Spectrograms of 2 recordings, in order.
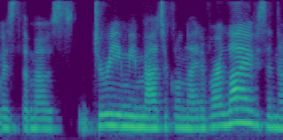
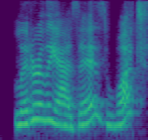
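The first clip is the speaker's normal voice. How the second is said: stunned, incredulous disbelief, raised and pitched up; 5 semitones higher, 5 dB louder than usual. Retelling the group's reply at the meeting: imitating their own surprised reaction. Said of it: "And we were like".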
